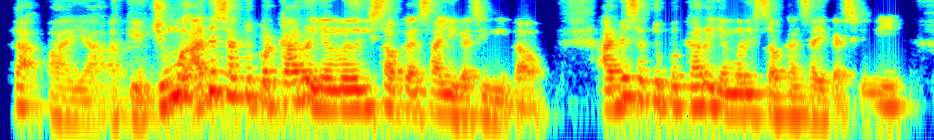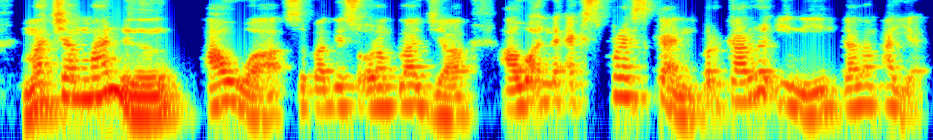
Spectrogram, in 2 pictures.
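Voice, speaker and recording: A young Malaysian man teaching history with a Malaysian accent, animated and constantly asking his students questions. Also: on the high side, fast talker, hardly any pauses, slightly rough. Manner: animated, asks students questions constantly, mixes in English phrases. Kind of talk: lively classroom lecture.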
